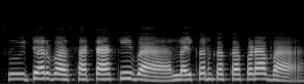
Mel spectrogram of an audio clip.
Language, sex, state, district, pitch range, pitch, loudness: Bhojpuri, female, Uttar Pradesh, Ghazipur, 225-250 Hz, 240 Hz, -21 LUFS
